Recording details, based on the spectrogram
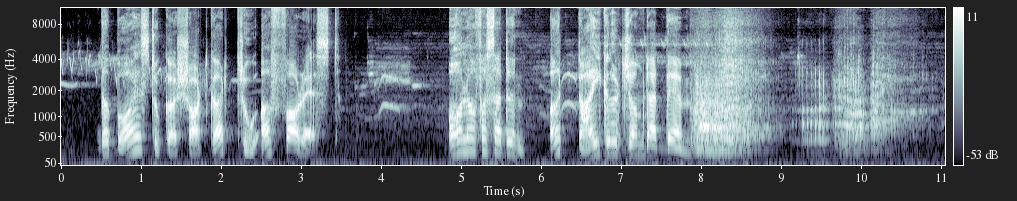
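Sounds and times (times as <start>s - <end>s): tiger growling: 7.8s - 11.0s
tiger roaring: 7.8s - 11.0s.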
